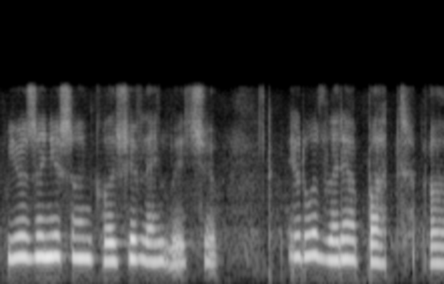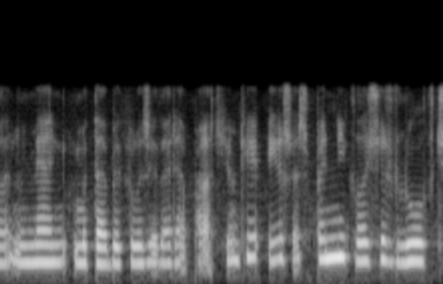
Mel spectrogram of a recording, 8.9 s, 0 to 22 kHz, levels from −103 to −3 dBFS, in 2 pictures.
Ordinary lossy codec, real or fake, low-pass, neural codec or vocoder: none; fake; 7.2 kHz; codec, 24 kHz, 0.9 kbps, WavTokenizer, small release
